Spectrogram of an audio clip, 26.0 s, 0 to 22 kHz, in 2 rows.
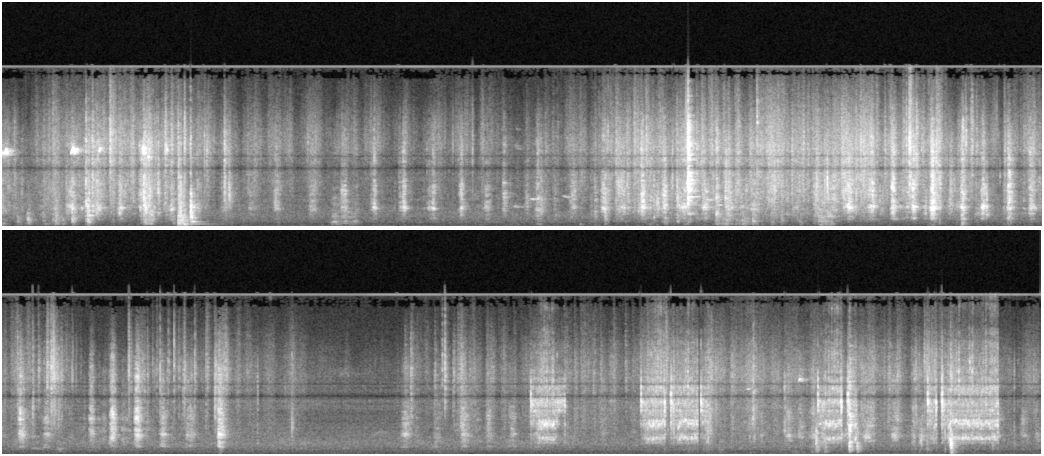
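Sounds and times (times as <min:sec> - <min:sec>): small dog panting: 0:03.0 - 0:15.9, 0:18.0 - 0:25.9
short high-pitched calls: 0:19.6 - 0:20.1.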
